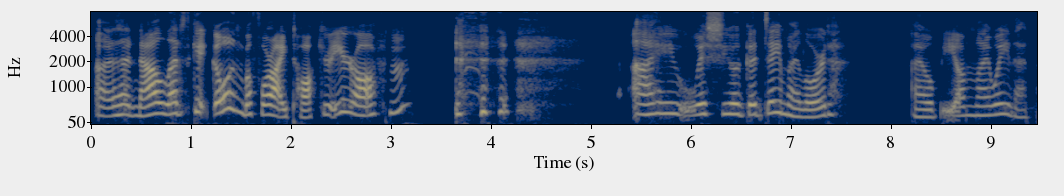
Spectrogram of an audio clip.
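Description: Woman voicing a devoted young maid, high voice, slow pace, soft, hesitant, secretly heartbroken, audio roleplay. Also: animated, no echo, studio quality, heavily acted. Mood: polite, nervous. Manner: soft, hesitant, halting, polite.

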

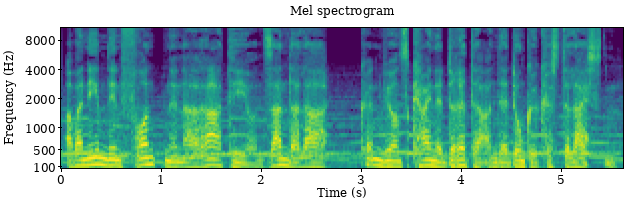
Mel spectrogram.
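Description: Young royal for a fantasy game, male actor, formal and earnest, measured delivery over soft music. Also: on the low side, lightly acted. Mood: earnest, placating. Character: young human king, measured, earnest and conciliatory. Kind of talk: video game voice acting.

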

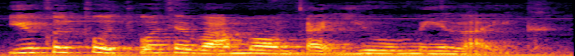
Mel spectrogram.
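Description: A woman giving a casual, step-by-step home recipe demonstration in simple, unhurried instructional talk. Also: mid-range voice, dark tone. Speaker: home cooking vlogger. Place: small home kitchen, indoors. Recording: roomy echo, clear background noise.

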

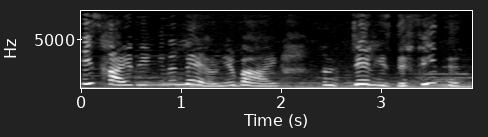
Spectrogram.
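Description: A very high, slow-spoken goddess of the trees for a video game. She is dainty, courteous and tender, and music plays clearly behind her. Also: lively intonation, a bit bright, full character voice. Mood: serene, gracious. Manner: gracious, dainty, measured. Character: gentle, courteous goddess turned talking tree, dreamy and tender. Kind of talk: video game cutscene acting.

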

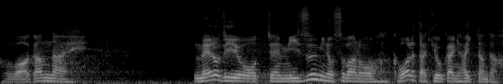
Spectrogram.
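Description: An actor playing a brash, hot-headed young adventurer with rough, casual speech in an anime audio drama. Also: male voice, on the high side, brisk, natural voice. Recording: long hall reverb, noisy.

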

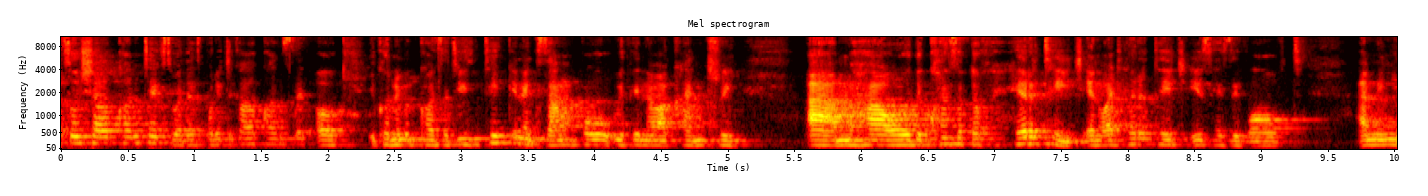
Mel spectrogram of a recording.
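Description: A woman, a panelist explaining her views at length on an online panel over a video call. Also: low voice. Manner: explanatory, rising emphasis. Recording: roomy echoing video call.

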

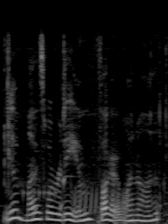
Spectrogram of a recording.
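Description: A woman's voice: mid-range voice, steady tone, brisk, creaky, lo-fi sound. A woman giving casual gameplay commentary, thinking aloud and muttering to herself, with the odd casual swear. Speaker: game streamer. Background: game music.

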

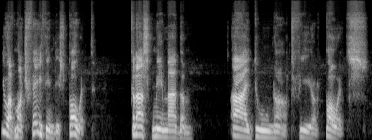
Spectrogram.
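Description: A man voicing an aged aristocratic vampire prince who speaks slowly and commandingly. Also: medium pitch, lively intonation, bright, forceful tone, husky, exaggerated voice. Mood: cold. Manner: slow, deliberate, commanding.

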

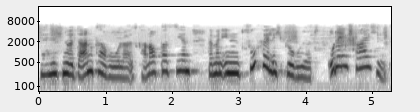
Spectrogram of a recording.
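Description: Lively, husky, high-voiced mother. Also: normal speed. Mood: patient, frank. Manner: explains plainly and patiently. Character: patient, frank, affectionate mother explaining to children. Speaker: actor in a children's audio play. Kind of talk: educational radio play dialogue. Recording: dull lo-fi tape recording.

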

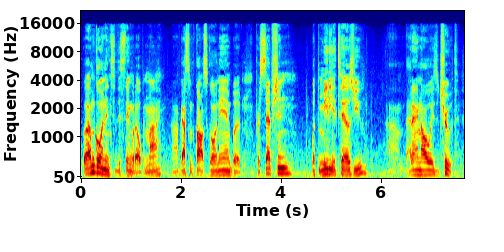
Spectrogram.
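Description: A young man playing a confident, guarded, easygoing basketball draft prospect in a video game cutscene, speaking casually with measured phrasing. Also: low voice, slight background noise, lightly acted. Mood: diplomatic. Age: young adult.

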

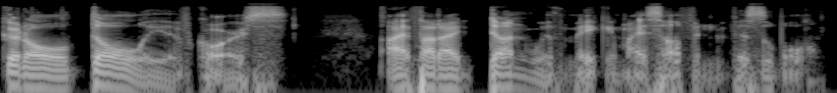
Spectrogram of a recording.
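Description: A man voicing a gruff, impatient dwarf in a children's storybook reading, growling and muttering bluntly. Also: sits low, very animated, normal speed, bright, forceful tone, no echo, pitched below the performer's own voice, full character voice. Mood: grumbling. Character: gruff, sharp-tongued, impatient male dwarf.

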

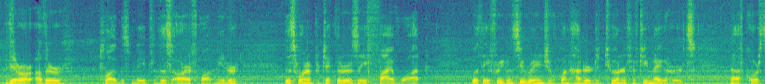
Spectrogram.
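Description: A man giving a methodical hands-on demonstration of electronics test equipment as an instructor, clearing his throat now and then, at a workbench indoors. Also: on the low side, noisy background. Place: indoor workroom.

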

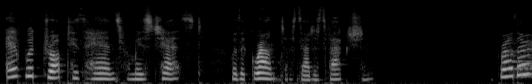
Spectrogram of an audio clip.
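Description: A woman's voice: high-pitched, no echo. A woman reading a story aloud as a scripted fiction narrator. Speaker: audiobook narrator.

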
